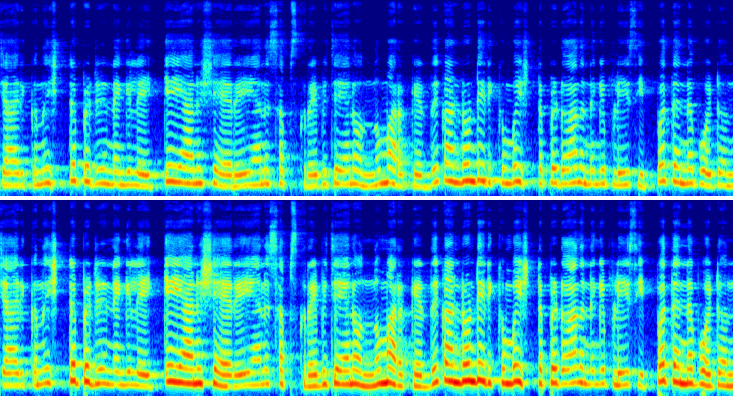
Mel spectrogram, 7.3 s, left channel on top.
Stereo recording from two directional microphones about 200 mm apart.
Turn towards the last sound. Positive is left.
turn(degrees=-40)  # may be behind; listen again after turning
